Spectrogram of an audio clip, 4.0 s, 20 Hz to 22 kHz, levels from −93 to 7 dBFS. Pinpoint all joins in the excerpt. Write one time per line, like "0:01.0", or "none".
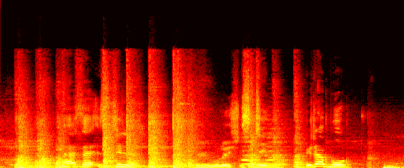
none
